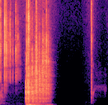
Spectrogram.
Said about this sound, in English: I rolled a three sixes.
